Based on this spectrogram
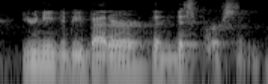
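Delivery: plain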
